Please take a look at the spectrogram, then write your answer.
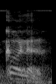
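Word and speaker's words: colonel: कर्नल। कर्नल बोलते हैं कर्नल। आर है ही नहीं। अगर आप स्पेलिंग के हिसाब से जाओगे तो कहोगे कोलोनल है ना स्पेलिंग के हिसाब से क्या है कोलोनल ठीक है क्या कहा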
